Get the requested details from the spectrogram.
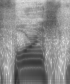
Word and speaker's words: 4EST: It's Forest Brewery. Like, that's what it is. But it's spelled with a 4 and an E-S-T.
